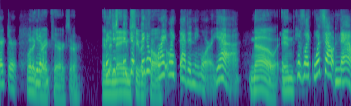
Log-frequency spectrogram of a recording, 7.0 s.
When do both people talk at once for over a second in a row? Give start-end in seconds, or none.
2.1-3.4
